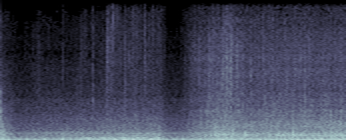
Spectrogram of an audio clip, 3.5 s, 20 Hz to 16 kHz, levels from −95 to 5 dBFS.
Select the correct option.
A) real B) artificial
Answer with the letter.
A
